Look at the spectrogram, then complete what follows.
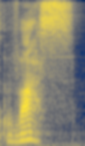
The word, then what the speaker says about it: was: German at this time was that some of my fellow students couldn't remember how to pronounce vas. They would say for example was maxu. It's difficult for me to say was makdu.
